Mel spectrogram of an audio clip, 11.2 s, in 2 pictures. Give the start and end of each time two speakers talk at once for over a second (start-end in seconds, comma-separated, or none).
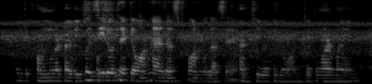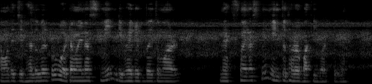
none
